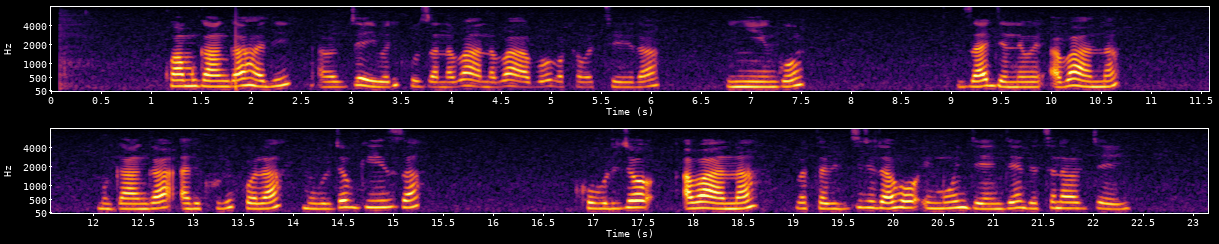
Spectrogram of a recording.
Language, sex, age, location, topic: Kinyarwanda, female, 25-35, Huye, health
